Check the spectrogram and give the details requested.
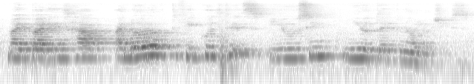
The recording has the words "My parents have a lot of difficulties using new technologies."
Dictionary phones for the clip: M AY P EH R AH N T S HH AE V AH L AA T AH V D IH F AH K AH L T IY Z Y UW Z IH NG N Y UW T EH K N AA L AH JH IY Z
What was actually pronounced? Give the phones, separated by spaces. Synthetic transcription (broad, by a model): M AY B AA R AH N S HH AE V AH L AA T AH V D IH F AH K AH L T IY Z Y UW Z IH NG N Y UW T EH K N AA L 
